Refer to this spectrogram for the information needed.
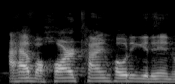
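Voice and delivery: usual speaking voice

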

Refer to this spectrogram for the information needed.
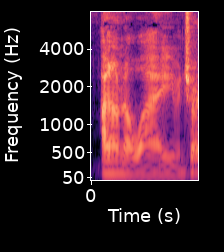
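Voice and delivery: low, quiet, put-upon grumble; passive-aggressive Jesus. Acted. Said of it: "Jesus just becomes passive aggressive".

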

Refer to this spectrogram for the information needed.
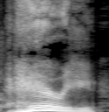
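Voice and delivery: loud, startled gasp of a name; gasped reveal. Retold or imitated. Retelling the film's reveal to a co-host, shocked. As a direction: act out a shocked recognition, loudly. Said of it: "the reveal is there and he just goes".

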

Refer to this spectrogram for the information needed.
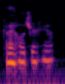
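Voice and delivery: soft whispered request; little sister whispering to her brother. Acted. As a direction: ask gently in a hush. Small character asks gently.

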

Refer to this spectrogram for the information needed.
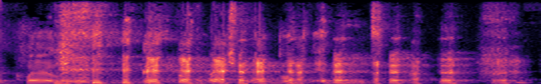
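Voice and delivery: a real laugh breaking into the line. Real, not acted. Joking about the voting results.

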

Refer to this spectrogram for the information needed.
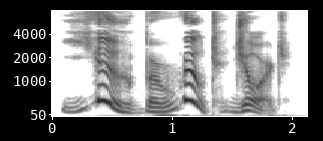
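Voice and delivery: loud, drawn-out cry of outrage; acted scream of a furious wife. A narrator's reading. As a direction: cry out at your husband in fury. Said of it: "she screamed".

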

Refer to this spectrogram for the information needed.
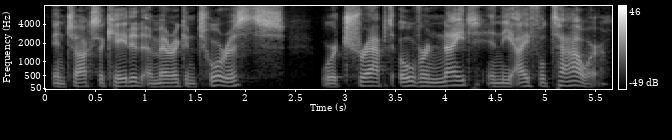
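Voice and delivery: ordinary talk

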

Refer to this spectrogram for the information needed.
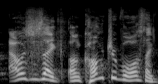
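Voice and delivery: usual speaking voice

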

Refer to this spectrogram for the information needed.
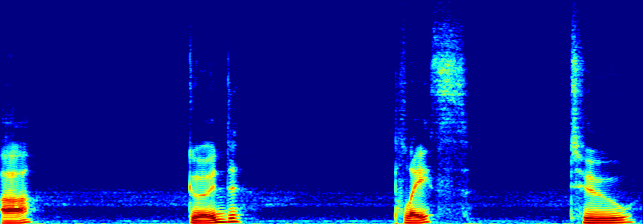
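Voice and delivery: very slow, long pause after each word; measured language-drill dictation. Shown as a demonstration. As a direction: isolate every word for a learner to repeat. Teacher models phrase word by word.

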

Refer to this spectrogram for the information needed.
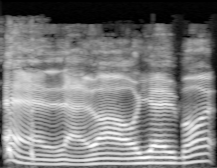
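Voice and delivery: playful British-style greeting; mock British accent. Co-host greeting listeners at the top, mock British accent. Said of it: "It has to be British".

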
